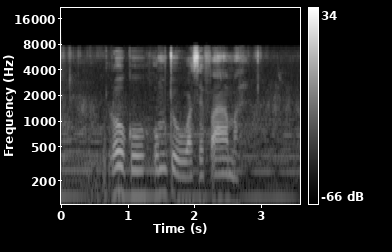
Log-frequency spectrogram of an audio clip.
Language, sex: Xhosa, male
